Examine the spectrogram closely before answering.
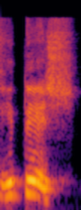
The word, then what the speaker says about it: Hitesh: Someone, my friends from West is pronounced like Hitesh. They cut the H.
